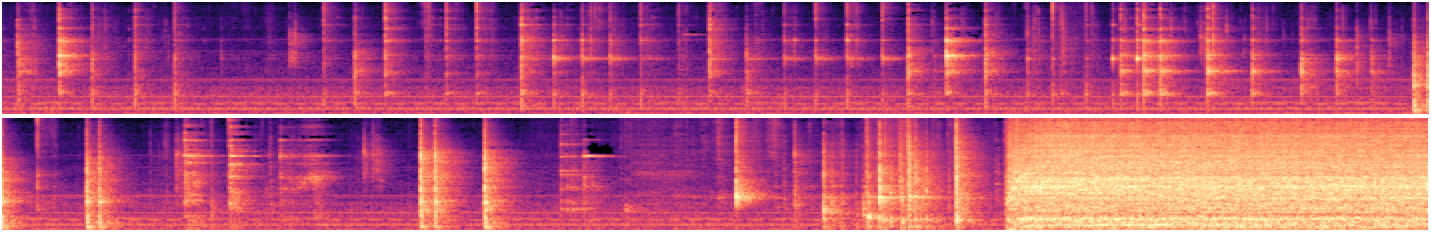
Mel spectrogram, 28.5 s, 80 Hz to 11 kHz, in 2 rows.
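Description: Soaked urad dal being scraped into a plastic food-processor bowl, with many scattered clicks and taps of the utensil and grains against the plastic. About 24 seconds in, the food processor's motor switches on with a loud, steady whir as it grinds the dal into batter.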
